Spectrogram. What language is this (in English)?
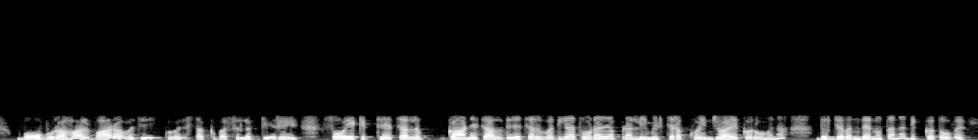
Punjabi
